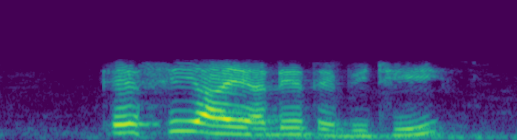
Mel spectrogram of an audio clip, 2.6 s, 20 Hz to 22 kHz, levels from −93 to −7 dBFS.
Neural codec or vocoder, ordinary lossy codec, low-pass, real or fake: none; Opus, 24 kbps; 3.6 kHz; real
